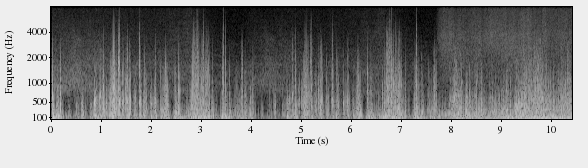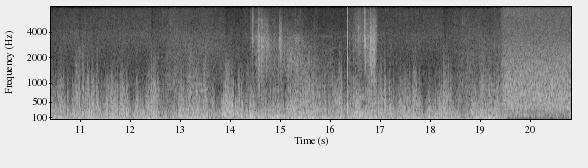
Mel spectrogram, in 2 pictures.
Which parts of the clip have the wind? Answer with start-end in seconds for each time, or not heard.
0.0-20.7.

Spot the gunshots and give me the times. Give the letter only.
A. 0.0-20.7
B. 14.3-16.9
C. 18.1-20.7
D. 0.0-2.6
B.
